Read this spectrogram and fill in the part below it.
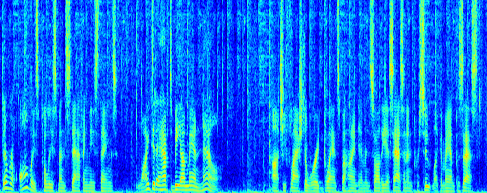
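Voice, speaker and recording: A male gaming streamer reading a visual novel's narration aloud, with a steady voice and the odd slip he corrects. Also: mid-range voice, brisk, faint music behind. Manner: steady narrating read with occasional slips and self-corrections.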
